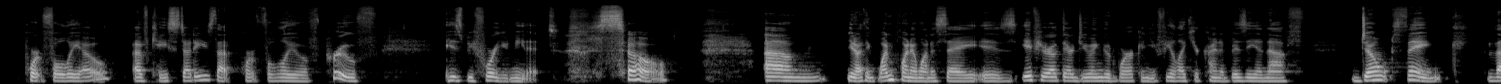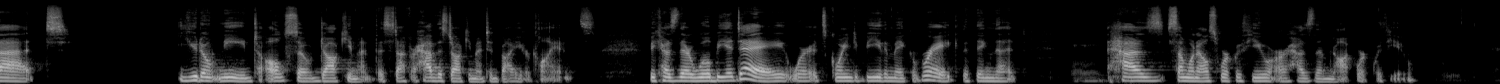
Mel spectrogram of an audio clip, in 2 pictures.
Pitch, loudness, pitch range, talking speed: 160 Hz, -25 LUFS, 150-175 Hz, 180 wpm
